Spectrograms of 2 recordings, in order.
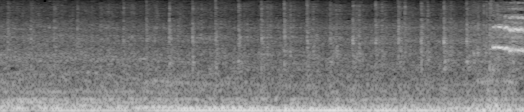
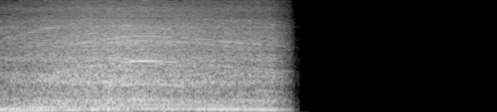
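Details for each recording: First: Maruti Omni, belt recently replaced, winter: steady idle, then sharp high squeal the moment headlights are switched on and engine revved; loose slipping fan/drive belt squealing under electrical load. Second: Maruti Omni after the fan belt was tightened at the adjusting nut to cure a winter squeal: engine starts and runs evenly with no squeal or chirp from the belt, with headlights either off or on.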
